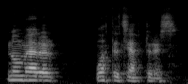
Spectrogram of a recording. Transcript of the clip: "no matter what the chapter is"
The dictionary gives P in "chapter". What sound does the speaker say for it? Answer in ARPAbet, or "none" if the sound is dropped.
F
